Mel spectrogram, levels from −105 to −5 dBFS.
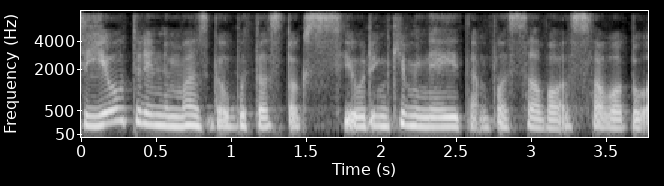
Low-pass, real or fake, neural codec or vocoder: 7.2 kHz; fake; codec, 16 kHz, 1.1 kbps, Voila-Tokenizer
